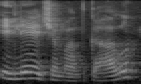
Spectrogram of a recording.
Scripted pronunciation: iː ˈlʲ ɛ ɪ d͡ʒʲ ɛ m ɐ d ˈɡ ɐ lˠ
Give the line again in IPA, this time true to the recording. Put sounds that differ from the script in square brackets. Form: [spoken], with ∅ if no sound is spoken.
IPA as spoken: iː ˈlʲ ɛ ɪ d͡ʒʲ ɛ m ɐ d ˈɡ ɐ lˠ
